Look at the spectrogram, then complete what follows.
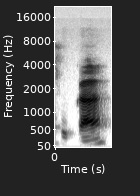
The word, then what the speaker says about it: VUCA: Nah, di sini saya akan sharing tentang 4 konsep ya, 4 konsep tentang kondisi, yaitu namanya VUCA ya, bacanya VUCA.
